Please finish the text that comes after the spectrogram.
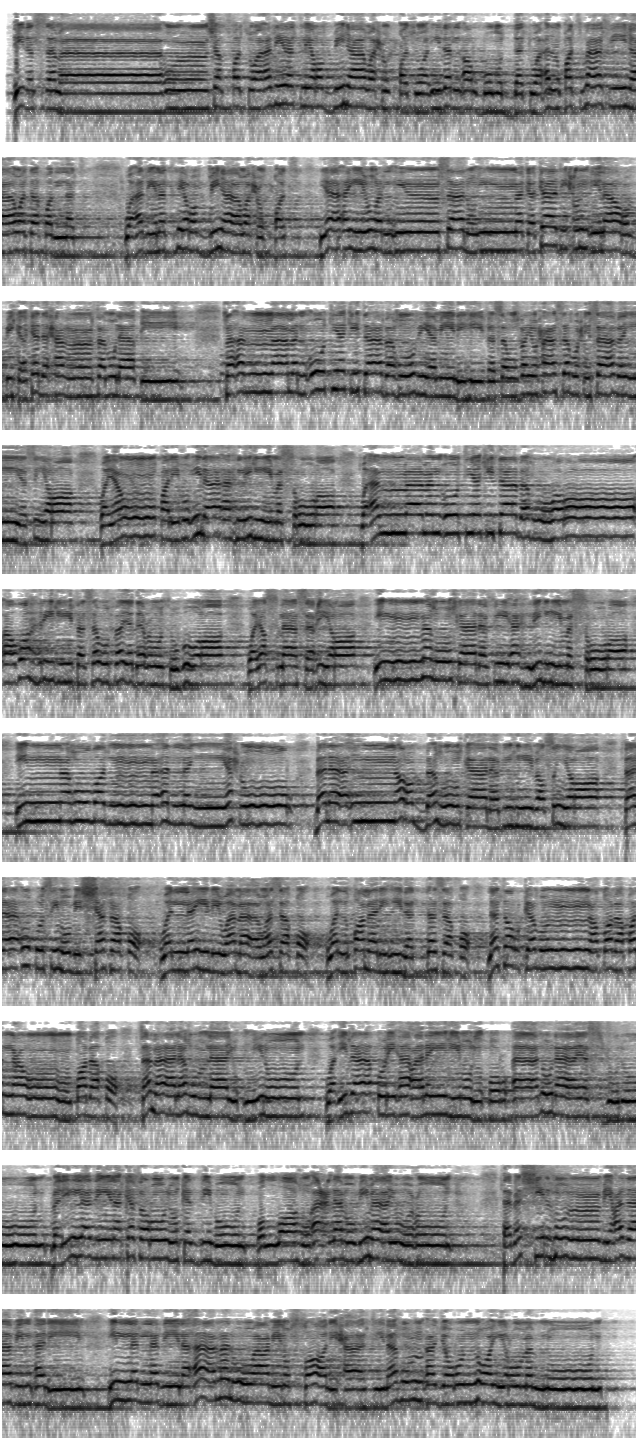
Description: المكان: المسجد النبوي الانشقاق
